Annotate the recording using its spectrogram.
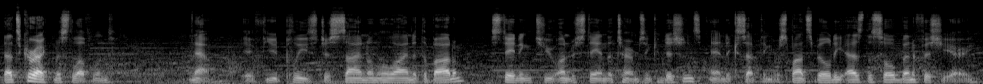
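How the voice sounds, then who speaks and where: Man acting a low-voiced, genial older salesman. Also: brisk, a little mellow, faint music behind, lightly acted. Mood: businesslike. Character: smooth, genial older male insurance salesman in suit. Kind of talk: noir radio drama dialogue.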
